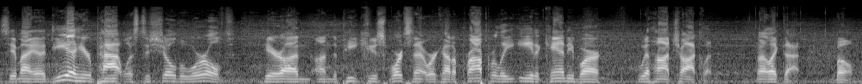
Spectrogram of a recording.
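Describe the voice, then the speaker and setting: A man with a mid-pitched voice gives live hockey commentary over clear rink noise. His delivery is folksy and chatty, picking up energy as the play develops. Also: fairly even intonation, moderate pace, pushed and bright. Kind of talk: live sports commentary with casual asides. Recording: noisy live rink ambience.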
